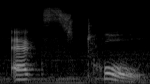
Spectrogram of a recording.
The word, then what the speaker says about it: extol: Let's pronounce the word slowly. Extol, extol. Sounds like ex-stol.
